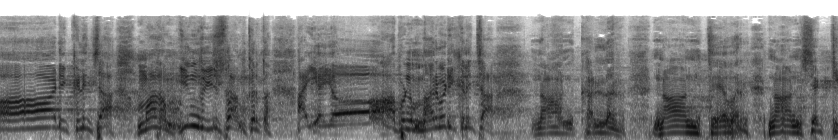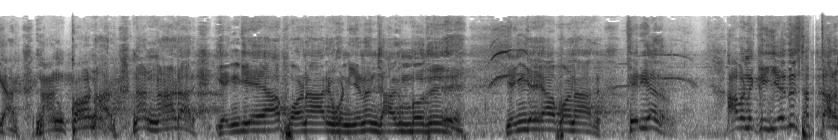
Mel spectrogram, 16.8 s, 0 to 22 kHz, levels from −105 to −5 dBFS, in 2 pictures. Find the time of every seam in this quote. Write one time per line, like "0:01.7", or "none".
none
